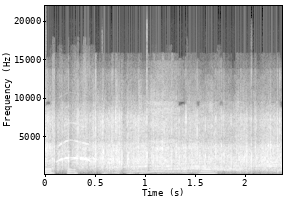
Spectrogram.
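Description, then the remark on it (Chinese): An audience breaks into steady, dense applause, a continuous wash of clapping that holds level throughout, with a few voices and cheers rising over it. “来 大伙儿 给你掌声。”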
